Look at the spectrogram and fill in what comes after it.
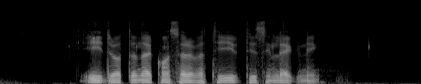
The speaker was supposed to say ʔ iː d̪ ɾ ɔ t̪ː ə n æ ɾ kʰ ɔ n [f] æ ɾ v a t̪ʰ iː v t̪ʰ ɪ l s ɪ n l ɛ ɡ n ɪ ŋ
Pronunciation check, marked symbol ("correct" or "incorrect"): incorrect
